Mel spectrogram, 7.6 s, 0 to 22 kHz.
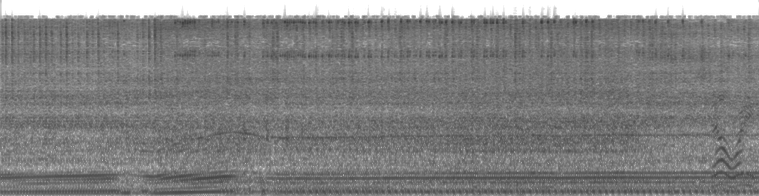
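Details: Subaru 360 van with a two-stroke engine, started after years of sitting and with a freshly charged battery and a working fuel pump; its buzzy note settles into a steady, even idle after a brief blip.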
